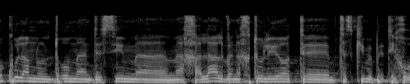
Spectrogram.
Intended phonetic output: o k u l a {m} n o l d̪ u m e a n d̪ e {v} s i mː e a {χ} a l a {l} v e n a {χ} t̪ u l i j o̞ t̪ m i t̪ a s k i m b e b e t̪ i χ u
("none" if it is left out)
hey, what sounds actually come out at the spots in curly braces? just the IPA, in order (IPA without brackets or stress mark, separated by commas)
m, none, χ, l, χ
